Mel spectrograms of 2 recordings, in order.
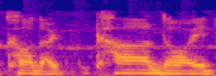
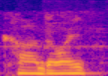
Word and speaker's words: cardioid: because the mic is what they call a cardioid mic. Is that pronounced properly? Cardioid?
